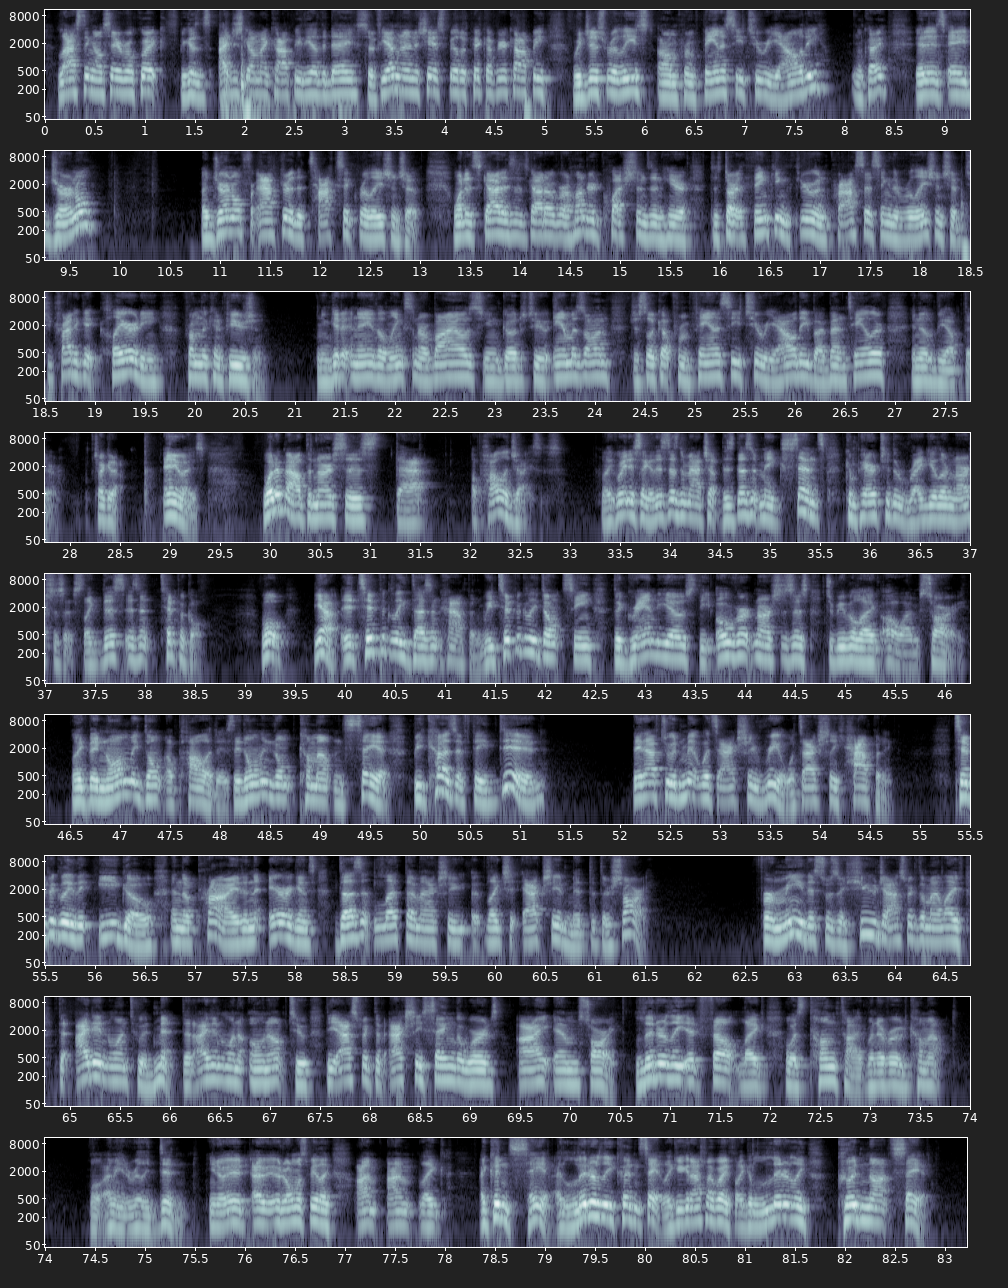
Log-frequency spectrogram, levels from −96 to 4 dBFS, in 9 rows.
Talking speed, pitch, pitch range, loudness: 210 wpm, 145 Hz, 130-165 Hz, -22 LUFS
